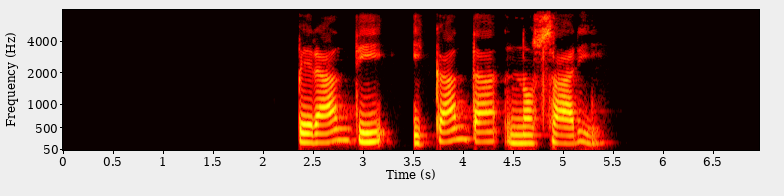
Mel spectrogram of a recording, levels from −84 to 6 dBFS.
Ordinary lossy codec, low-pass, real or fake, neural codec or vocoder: Opus, 24 kbps; 7.2 kHz; real; none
